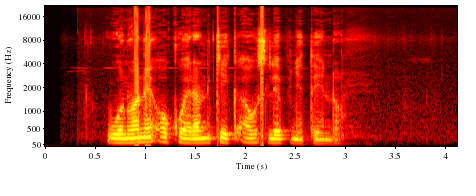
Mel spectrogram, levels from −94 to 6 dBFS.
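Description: Integer overflow cracks the speech at 0.89 to 1.05 s, at 1.73 s, and at 2.16 to 2.18 s, where peaks overshoot by about 1, 1 and 5 dB and wrap to the opposite sign instead of flattening. That full-range flip gives violent snaps, harsher than clipping's buzz.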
